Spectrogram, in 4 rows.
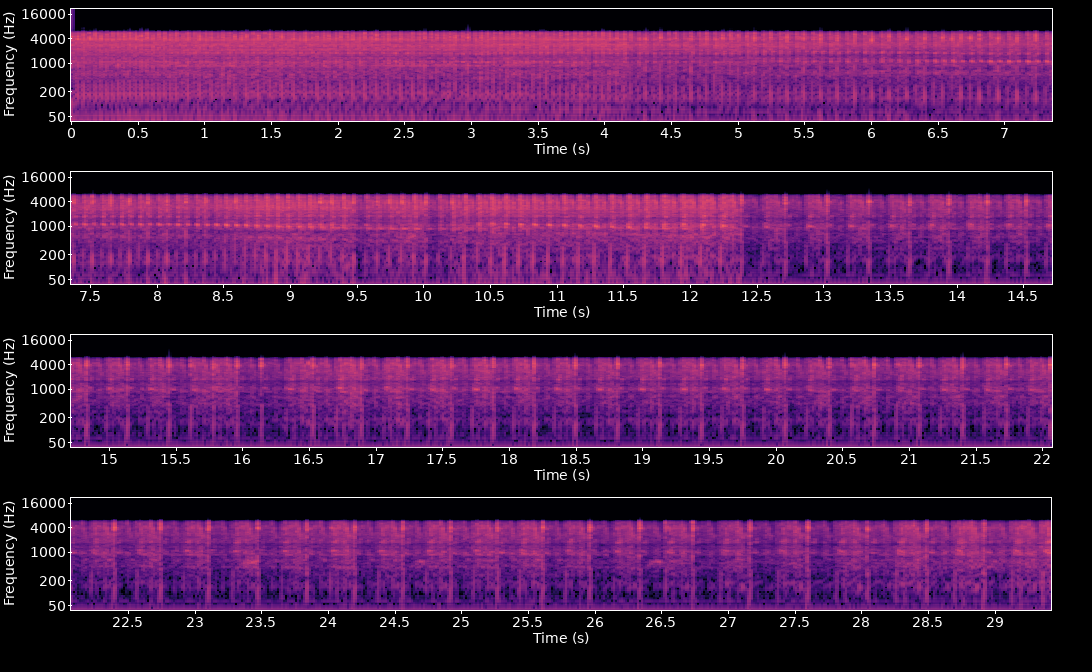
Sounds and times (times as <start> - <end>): Idling: 0.0 - 29.4
Medium engine (mid frequency): 0.0 - 29.4.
